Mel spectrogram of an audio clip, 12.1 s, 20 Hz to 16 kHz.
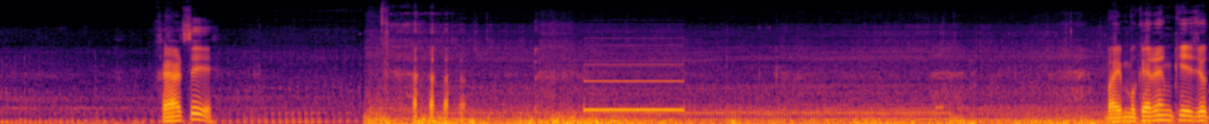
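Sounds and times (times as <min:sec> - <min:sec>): car engine rumbling: 0:00.0 - 0:12.0
camera beep: 0:05.8 - 0:06.9.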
